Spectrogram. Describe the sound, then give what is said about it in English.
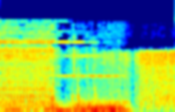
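An alarm clock rings steadily and loudly for the whole moment, a sustained bright electronic tone over some low rumbling, played to wake someone up, with no one speaking. “These alarms, they don't work.”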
